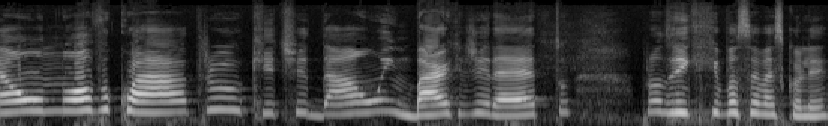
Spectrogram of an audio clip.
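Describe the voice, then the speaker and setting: A woman's high voice comes through a very clean recording with a silent background, moving fairly slowly with big swings in loudness. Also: ordinary pitch variation. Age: 30s. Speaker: podcast host. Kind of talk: casual chat. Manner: animated.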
